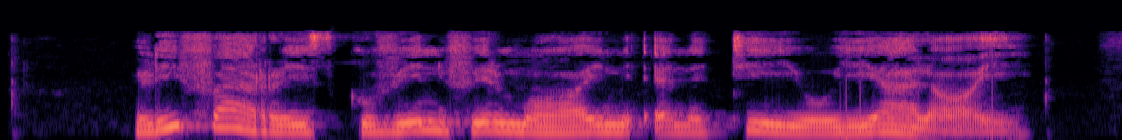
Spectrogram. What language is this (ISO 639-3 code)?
epo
